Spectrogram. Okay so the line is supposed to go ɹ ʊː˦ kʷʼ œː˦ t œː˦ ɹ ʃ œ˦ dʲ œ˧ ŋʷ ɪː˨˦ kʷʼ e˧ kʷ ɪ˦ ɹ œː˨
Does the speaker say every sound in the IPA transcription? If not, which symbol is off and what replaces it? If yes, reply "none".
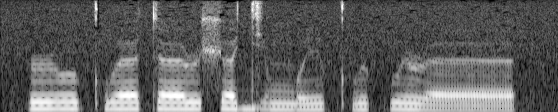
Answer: none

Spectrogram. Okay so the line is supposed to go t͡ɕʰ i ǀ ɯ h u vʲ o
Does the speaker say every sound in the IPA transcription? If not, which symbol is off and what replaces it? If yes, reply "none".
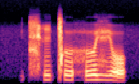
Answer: u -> ɯ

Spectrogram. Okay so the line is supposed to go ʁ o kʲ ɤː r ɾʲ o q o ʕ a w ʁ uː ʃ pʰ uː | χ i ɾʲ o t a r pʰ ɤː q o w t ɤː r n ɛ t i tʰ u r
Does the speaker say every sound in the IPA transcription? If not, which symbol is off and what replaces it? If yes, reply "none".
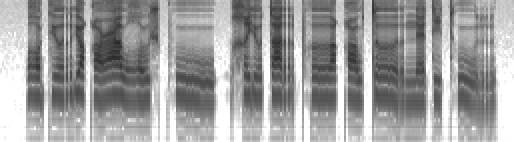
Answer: none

